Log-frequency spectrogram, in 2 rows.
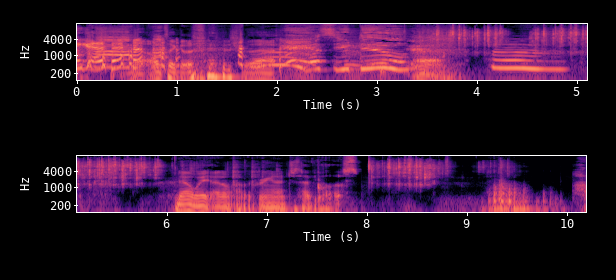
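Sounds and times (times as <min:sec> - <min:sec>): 
laughter: 0:00.0 - 0:03.6
speech: 0:00.0 - 0:04.9, 0:06.1 - 0:08.0, 0:09.2 - 0:10.1
dice being rolled: 0:03.4 - 0:06.4, 0:08.0 - 0:09.6.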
